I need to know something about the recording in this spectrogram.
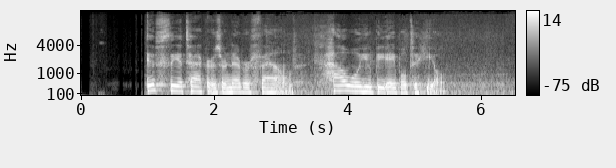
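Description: A woman speaks calmly, heard close through a microphone.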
